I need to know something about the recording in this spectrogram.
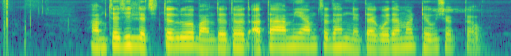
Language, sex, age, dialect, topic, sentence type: Marathi, male, 18-24, Southern Konkan, agriculture, statement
